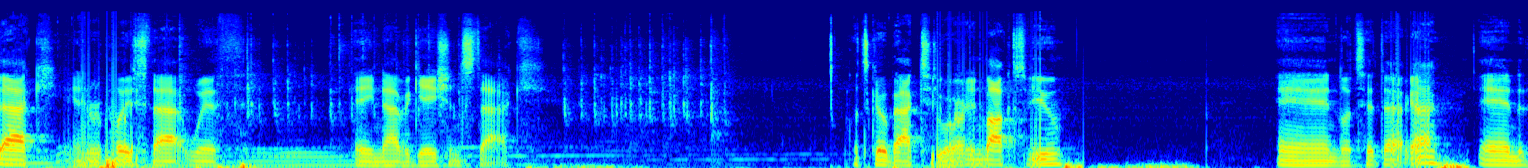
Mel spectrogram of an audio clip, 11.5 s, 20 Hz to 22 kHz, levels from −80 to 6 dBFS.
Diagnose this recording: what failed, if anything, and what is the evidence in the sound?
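Processor overload crackle at the buffer stage: gritty tearing at 0.49–1.10, 7.01–7.81 and 10.44–10.73 s, as roughly 10 ms buffers miss deadlines and repeat old audio.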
